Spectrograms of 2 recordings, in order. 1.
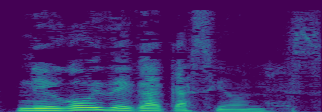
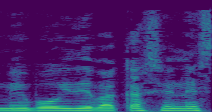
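La última palabra empieza con sonido g. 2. La última palabra empieza con sonido b. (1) "en lugar de la B y la B, los ventrílocos usamos la G" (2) "Nuestros muñecos no dicen"

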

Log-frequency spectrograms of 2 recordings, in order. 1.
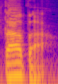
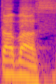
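这个单词结尾没有任何 s 音。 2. 这个单词结尾有清晰的 s 音。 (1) "就是叫Daba" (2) "不是Dabas 啊"

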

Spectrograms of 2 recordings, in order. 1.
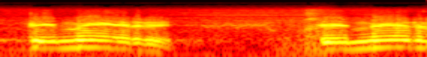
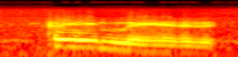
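El acento está en la última sílaba. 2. El acento está en la primera sílaba. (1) "es temer de miedo" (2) "como lo pronuncian ellos"

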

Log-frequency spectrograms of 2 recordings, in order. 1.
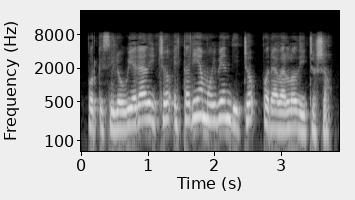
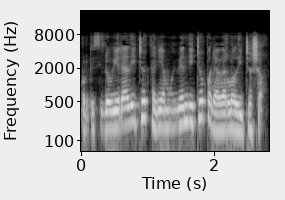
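Se dice a un ritmo más lento y normal. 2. Se dice a un ritmo más rápido.

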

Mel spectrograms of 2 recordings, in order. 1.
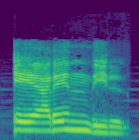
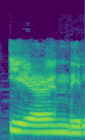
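El nombre se pronuncia con sonidos de estilo español. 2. El nombre se pronuncia con sonidos de estilo inglés. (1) "es Earendil, porque el élfico, curiosamente, se pronuncia muy parecido al castellano" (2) "No es Earendil"

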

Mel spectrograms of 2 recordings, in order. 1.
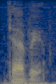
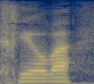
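El nombre se pronuncia con sonido de y y a. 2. El nombre se pronuncia con sonido de j y o. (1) "la pronunciación más correcta, más que Jehová, es Yahvé" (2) "más que Jehová"

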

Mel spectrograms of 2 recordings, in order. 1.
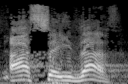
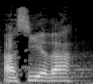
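El sonido e va antes que el sonido i. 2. El sonido i va antes que el sonido e. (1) "No. Aceidad" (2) "se dice aciedad. No"

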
